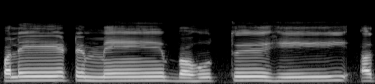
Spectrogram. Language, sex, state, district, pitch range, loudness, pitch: Hindi, female, Haryana, Jhajjar, 170-185 Hz, -16 LUFS, 175 Hz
